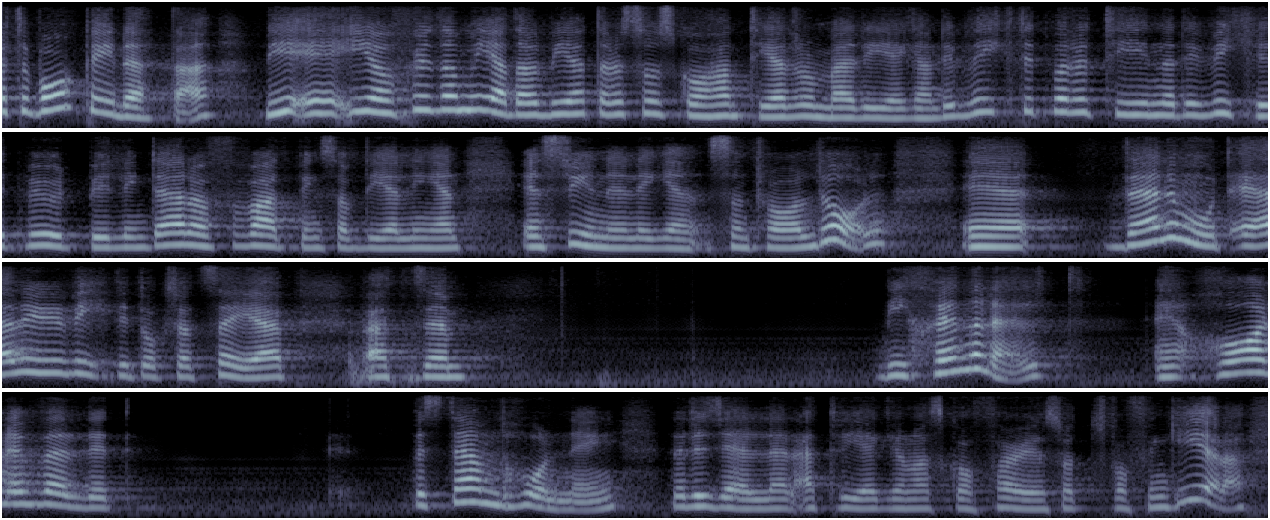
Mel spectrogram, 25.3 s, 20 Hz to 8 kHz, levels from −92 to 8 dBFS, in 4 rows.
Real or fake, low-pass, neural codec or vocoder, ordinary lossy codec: fake; 7.2 kHz; codec, 24 kHz, 0.5 kbps, DualCodec; none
